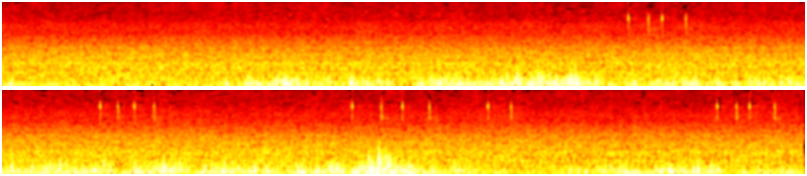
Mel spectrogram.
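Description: Low, uneven rumbling noise picked up by the microphone, swelling a little around the middle, with a few faint clusters of short high ticks.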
